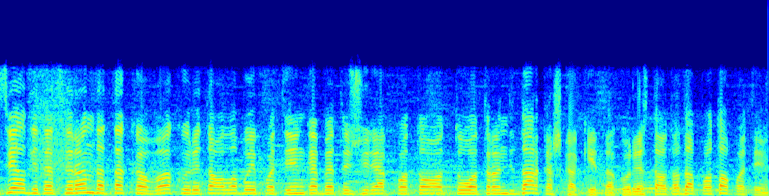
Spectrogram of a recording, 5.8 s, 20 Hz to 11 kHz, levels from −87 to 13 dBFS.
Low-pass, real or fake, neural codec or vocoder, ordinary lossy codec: 7.2 kHz; real; none; Opus, 64 kbps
